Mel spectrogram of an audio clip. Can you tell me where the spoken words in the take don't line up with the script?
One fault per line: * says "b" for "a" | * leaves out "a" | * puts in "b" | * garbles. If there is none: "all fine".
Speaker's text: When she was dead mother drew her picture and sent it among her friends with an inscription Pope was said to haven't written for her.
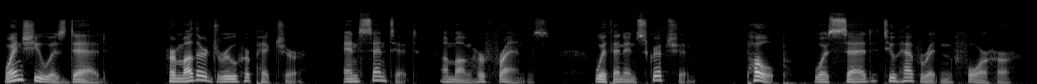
* puts in "her"
* says "have" for "haven't"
